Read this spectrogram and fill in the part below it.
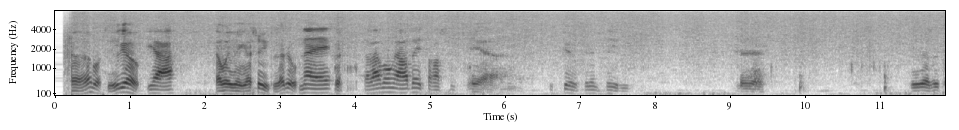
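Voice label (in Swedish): Allerum Skåne, Svenska sagor dialekter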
